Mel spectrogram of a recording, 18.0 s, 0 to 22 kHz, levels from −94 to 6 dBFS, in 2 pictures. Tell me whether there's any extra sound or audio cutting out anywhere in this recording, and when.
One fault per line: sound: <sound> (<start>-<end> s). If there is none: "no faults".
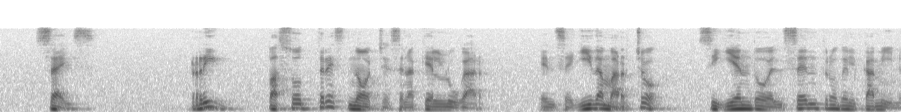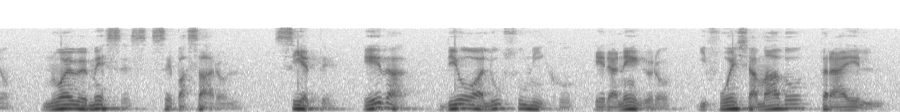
no faults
